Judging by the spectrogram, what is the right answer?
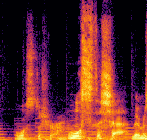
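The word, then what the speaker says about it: Worcestershire: We had to, you know, teach her these pronunciations. So, it's actually an English place and it's Worersha. Worersha.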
